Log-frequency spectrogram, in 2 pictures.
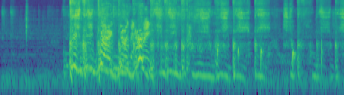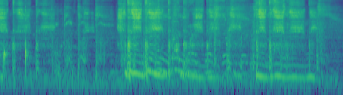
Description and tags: several guns firing
me and a friend making gun sounds with our mouths.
